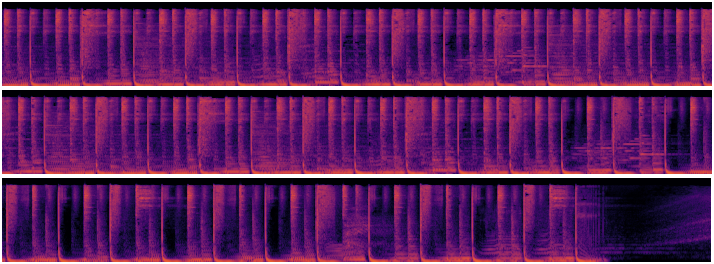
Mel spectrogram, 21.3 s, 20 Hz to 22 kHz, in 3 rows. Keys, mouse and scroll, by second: 0.0 click, 0.1 click, 0.4 click, 0.5 drag, 1.6 click, 1.9 drag, 2.0 drag, 2.2 drag, 2.3 click, 2.6 click, 2.8 click, 3.1 drag, 3.3-3.6 drag, 3.9 drag, 4.0 click, 4.3 click, 4.4 click, 4.9 click, 5.2 click, 6.0 drag, 6.0 -, 6.5 drag, 6.7 click, 7.0 click, 7.7-8.0 drag, 8.1 click, 8.3 middle click, 8.5 click, 8.6 click, 8.7 click, 8.9 middle click, 9.1 drag, 9.3 drag, 9.5 click, 9.6 click, 9.8 click, 10.0 click, 10.3 click, 10.5 click, 10.7 click, 11.0 click, 11.0 -, 11.4 click, 11.5 drag, 12.0 drag, 12.4 drag, 12.5 click, 13.0 drag, 13.4 click, 13.9 click, 14.2 click, 14.4 click, 14.5 click, 14.7 click, 15.3 drag, 15.4 click, 15.7 click, 16.0 click, 16.2 click, 16.4 click, 16.5 click, 16.6 click, 16.7 middle drag, 16.8 drag, 17.0 click, 17.2 click, 17.6 middle drag, 17.7 click, 18.1 click, 18.5 click, 19.2 drag, 19.3 click, 19.4 click, 19.9 drag, 20.1 click, 20.4 click, 20.6 click, 20.9 click, 21.0 click.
